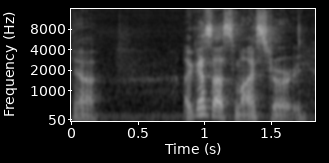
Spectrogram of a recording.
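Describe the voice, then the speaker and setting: Young male streamer, mid pitch, casual and rambling, off-the-cuff chat. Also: a little hiss or hum. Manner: relaxed and rambling, with fillers and quick laughs. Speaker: streamer answering chat questions.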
